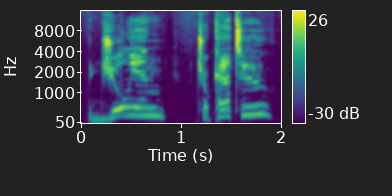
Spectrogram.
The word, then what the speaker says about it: Julian Chokkattu: My guest is Julian Chokkattu.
